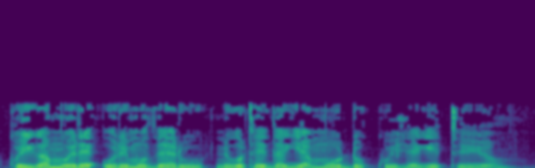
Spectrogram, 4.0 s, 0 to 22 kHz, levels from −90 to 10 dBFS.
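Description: Heavy MP3 compression at a low bitrate, likely around 32 kbps, runs through the whole speech clip. Starved of bits, the encoder removes everything above 8.4 kHz, dulling the s sounds, and drops weaker frequency lines frame to frame, giving a plainly audible watery swirl and smeared onsets.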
